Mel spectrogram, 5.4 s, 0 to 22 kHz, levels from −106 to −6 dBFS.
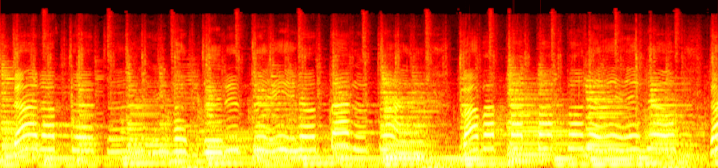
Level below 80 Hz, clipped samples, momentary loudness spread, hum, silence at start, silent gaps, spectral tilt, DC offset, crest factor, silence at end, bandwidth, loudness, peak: -26 dBFS; under 0.1%; 4 LU; none; 0 s; none; -7 dB/octave; under 0.1%; 14 dB; 0 s; 12.5 kHz; -15 LUFS; 0 dBFS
